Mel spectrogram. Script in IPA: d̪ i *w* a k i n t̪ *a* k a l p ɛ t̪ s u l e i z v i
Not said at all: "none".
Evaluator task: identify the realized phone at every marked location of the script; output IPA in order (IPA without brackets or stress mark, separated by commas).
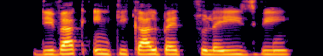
v, i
